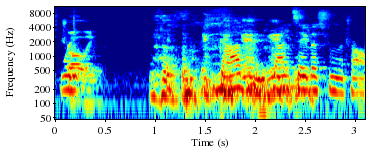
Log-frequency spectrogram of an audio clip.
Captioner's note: audience laughing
